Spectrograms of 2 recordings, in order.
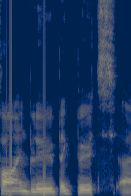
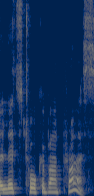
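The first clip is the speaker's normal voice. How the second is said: empathetic, soothing, comforting customer-service tone, slightly raised; 9 semitones higher, 4 dB quieter than usual. Demonstrating how to repeat a price objection back, comforting, empathetic tone. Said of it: "Comforting tone of voice".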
